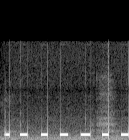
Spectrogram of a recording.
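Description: Telephone keypad beeps, pressed repeatedly and steadily: seven short, identical tones at the same pitch, evenly spaced in a quick, regular rhythm, with no voices.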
